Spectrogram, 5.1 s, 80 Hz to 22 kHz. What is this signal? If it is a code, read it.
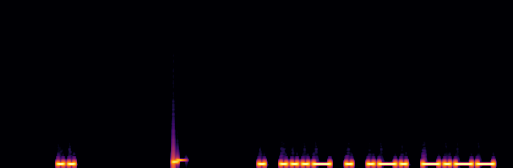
Morse code, heard as a keyed tone, about 21 wpm, 700 Hz. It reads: I EVERY
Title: Sentences from Top 200 Words - New Word Drill - 22wpm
